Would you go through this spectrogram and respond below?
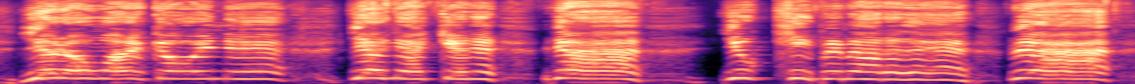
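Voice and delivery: high, strained mock shouting; John Wayne horrified. Uncle keeping others out of the house, horrified shouting. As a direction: holler in hammed-up horror, breaking into cries. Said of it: "John Wayne's horrified reaction to the violence".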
